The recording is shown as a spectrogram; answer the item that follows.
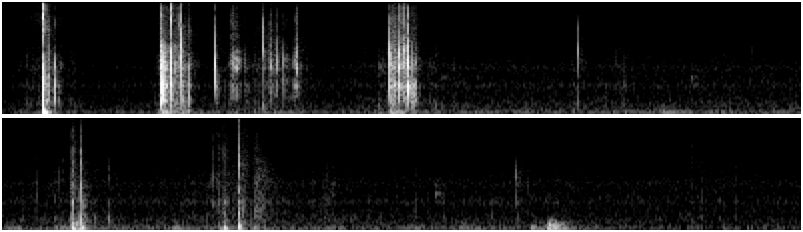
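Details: Sharp cracks and crunching taps sound in a quiet small room, with no animal voice.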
